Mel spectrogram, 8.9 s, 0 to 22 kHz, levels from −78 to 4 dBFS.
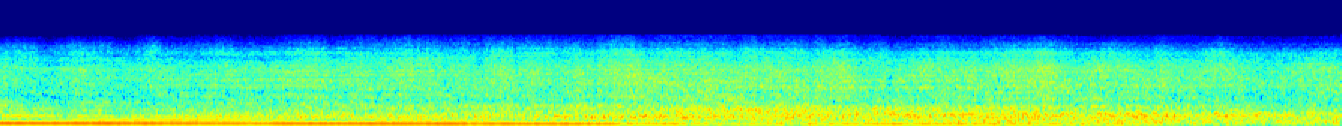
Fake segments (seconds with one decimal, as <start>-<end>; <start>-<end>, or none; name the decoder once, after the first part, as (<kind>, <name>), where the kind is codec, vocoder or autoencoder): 7.3-8.0 (codec, DAC)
